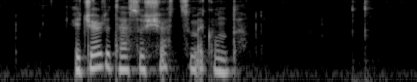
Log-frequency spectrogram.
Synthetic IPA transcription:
ɛːɡt͡ʃøːɖət̪ʰæːsɔʃœt̪sɔmʔɛ̰ːɡ̚kʰʊnt̪ə̥

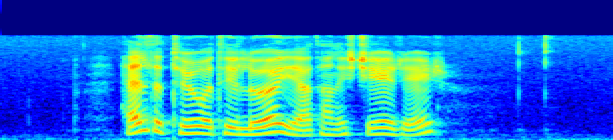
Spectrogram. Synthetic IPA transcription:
hɛlt̪ət̪ʰʉwɔt̪ʰɪlːøːjəat̪hɑnɪt͡ʃəɛːɾeːɹ

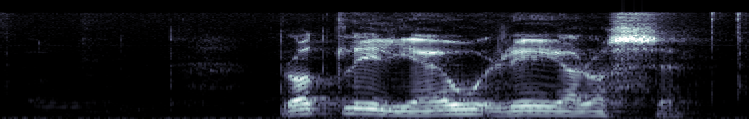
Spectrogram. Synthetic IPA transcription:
b̥ɾɔt̪liljɛwɾeːjaɾɔsːɪ̰

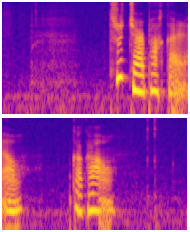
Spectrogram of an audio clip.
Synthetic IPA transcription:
t̪ʰɾʏt͡ʃːaɹpʰaka̰ɹa̰w | kʰakʰaʊ̰

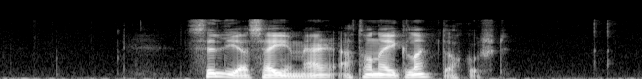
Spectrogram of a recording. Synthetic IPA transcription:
sɪljasɛjəmæːɹæ̰t̪hɔnhɛjəɡlœɥm̥t̪ɔhkʊ̰ʃt̪

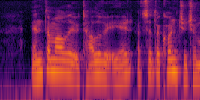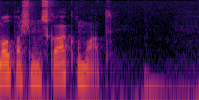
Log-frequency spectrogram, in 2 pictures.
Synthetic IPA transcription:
ɛnt̪amalɪʉt̪ʰalʋɪʔɛɾat̪sɛt̪akʰɔnt͡ʃɪnt͡ʃʰɛːmɔːlˠpʰaʃɪnʊmskɑːkɔːmɑ̰ːt̪

